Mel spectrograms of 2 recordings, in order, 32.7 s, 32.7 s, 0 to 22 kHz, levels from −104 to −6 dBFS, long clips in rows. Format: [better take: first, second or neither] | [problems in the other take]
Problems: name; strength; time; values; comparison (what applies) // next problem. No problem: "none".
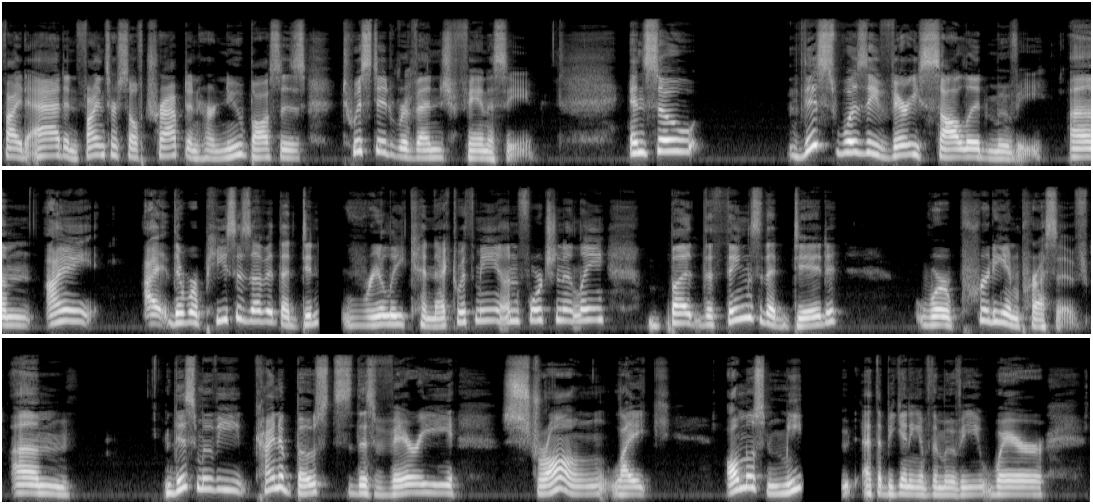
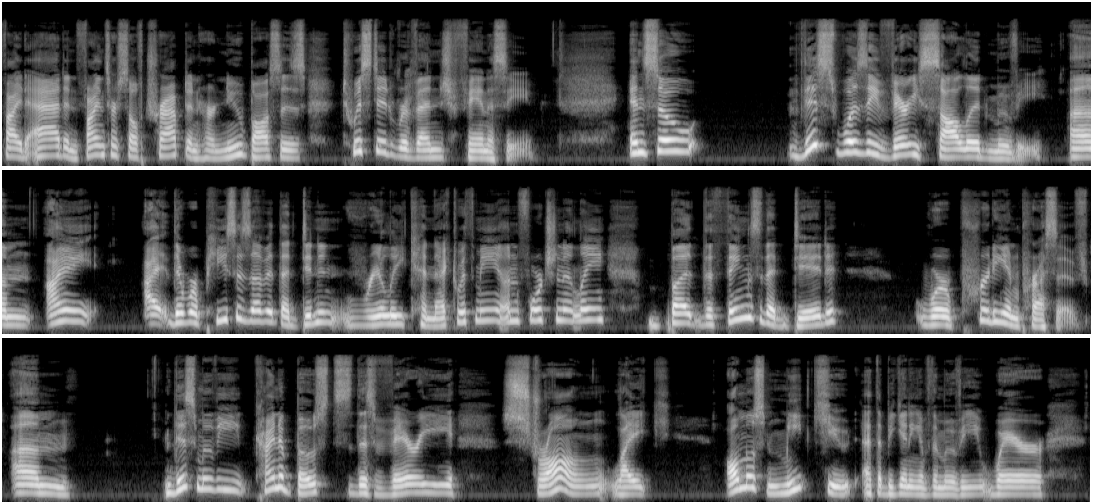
second | audio cutting out; at 14 s and at 30 s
